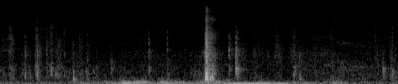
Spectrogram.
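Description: Small plastic objects click and knock as they are handled close by.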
